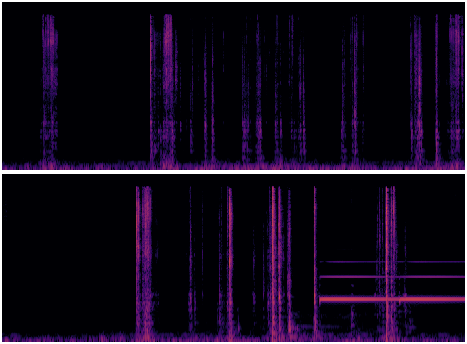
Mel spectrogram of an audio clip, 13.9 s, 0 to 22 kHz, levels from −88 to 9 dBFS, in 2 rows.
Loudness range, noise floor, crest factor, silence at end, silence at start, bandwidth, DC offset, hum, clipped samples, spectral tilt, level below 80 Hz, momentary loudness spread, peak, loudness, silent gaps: 19 LU; -71 dBFS; 34 dB; 0 s; 0.6 s; 17 kHz; under 0.1%; none; under 0.1%; 0.5 dB/octave; -64 dBFS; 27 LU; -6 dBFS; -35 LUFS; none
